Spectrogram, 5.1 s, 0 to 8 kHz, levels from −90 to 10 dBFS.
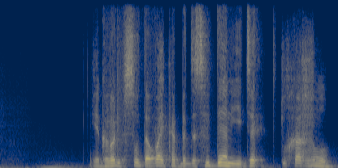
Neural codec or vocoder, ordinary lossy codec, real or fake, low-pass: codec, 16 kHz, 0.5 kbps, X-Codec, HuBERT features, trained on general audio; none; fake; none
